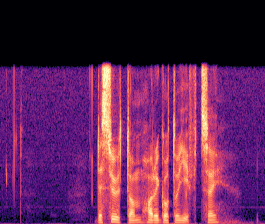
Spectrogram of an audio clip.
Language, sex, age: Swedish, male, 23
